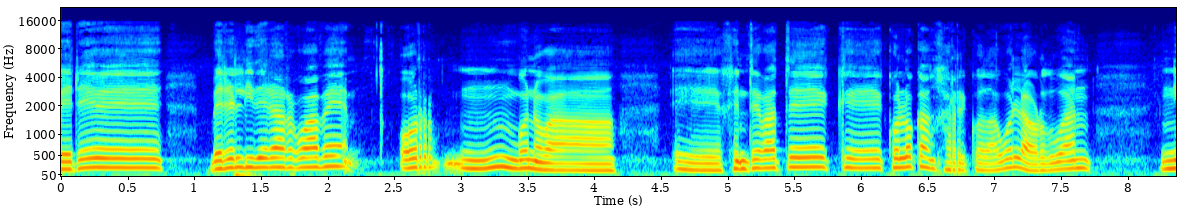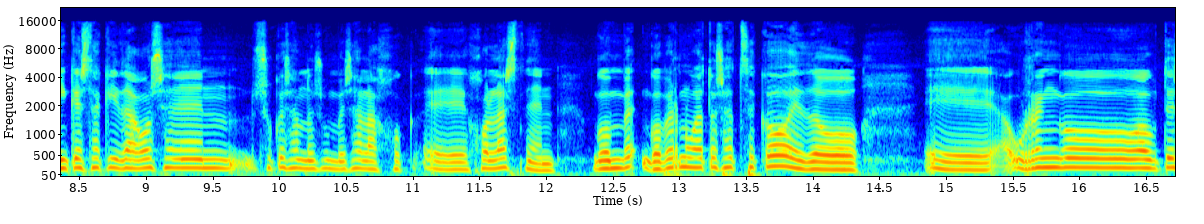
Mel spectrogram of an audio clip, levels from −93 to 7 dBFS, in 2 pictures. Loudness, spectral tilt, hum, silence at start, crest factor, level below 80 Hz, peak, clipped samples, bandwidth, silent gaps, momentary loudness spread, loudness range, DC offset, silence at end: -19 LUFS; -6.5 dB/octave; none; 0 s; 14 dB; -44 dBFS; -4 dBFS; under 0.1%; 15 kHz; none; 9 LU; 3 LU; under 0.1%; 0 s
